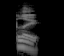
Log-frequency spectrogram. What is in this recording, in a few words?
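"blue", Australian English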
